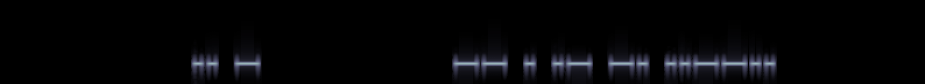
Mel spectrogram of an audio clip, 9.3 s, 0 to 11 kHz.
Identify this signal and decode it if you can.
Morse code, heard as a keyed tone, about 17 wpm, 700 Hz. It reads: IT MEAN?
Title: 4x Word-Spacing - Sentences from Top 200 Words - 17wpm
